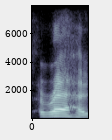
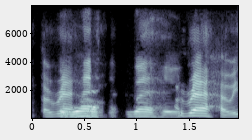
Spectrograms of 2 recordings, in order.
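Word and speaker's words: Araújo: Arejo. It's a silent J, supposedly. It's I thought it was a Araujo, isn't it?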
